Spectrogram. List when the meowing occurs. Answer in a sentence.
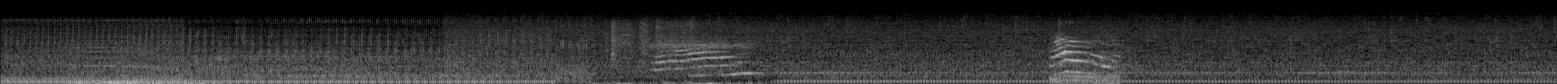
The meowing can be heard from 0.8 to 2.1 s, from 6.0 to 7.5 s and from 10.4 to 11.2 s.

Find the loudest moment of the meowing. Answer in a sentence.
The loudest moment of the meowing is at 11 seconds.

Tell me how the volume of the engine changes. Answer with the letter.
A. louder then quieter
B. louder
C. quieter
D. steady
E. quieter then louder
C.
